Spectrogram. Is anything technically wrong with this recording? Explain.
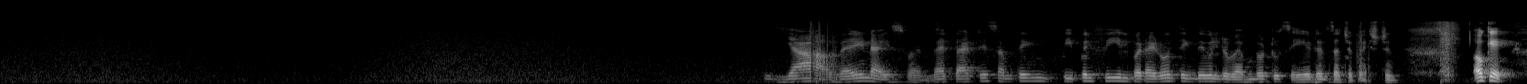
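Yes, there are two separate faults in this speech recording.

Loose connector crackle appears twice: from 8.10 to 8.37 s and from 13.57 to 13.69 s. A worn or dirty contact in the signal path keeps making and breaking as it shifts, which chops the audio on and off, and any DC on the line turns each break into a pop. The result is a ragged, irregular burst of scratching. A dropout from a network call leaves clean gaps, while this fault sounds rough and uneven.

An echo leak is heard briefly from 15.14 to 15.22 s. A faint copy of the speech returns about 394 ms late and roughly 15 dB below the direct sound. This is likely the far end playing the call through a loudspeaker, where the echo canceller failed to remove everything its microphone picked up and sent that residue back. It differs from room reverberation because it is a distinct delayed repeat rather than a smooth tail, and it sounds like a scrap of speech. 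The call's microphone processing, with nothing above 8 kHz, does not cause it.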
